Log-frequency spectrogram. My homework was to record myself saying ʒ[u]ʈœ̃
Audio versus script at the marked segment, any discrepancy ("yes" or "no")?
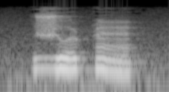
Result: no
